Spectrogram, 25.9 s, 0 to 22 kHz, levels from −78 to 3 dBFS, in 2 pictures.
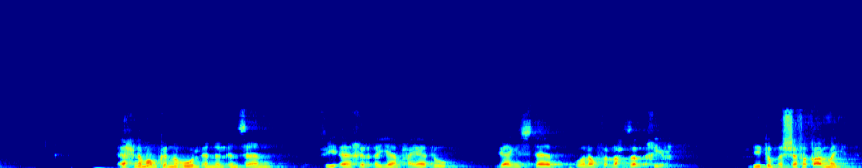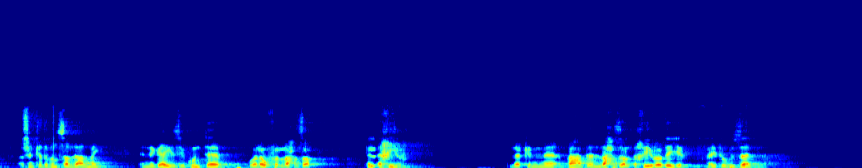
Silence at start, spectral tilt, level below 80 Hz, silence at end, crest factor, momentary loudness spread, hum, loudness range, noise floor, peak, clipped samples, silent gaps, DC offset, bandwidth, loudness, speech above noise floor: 1.75 s; -6 dB/octave; -50 dBFS; 1.45 s; 22 dB; 13 LU; none; 4 LU; -79 dBFS; -4 dBFS; under 0.1%; none; under 0.1%; 8 kHz; -23 LUFS; 56 dB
